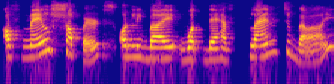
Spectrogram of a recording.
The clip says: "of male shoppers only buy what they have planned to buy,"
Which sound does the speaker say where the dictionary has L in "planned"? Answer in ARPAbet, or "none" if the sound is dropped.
L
